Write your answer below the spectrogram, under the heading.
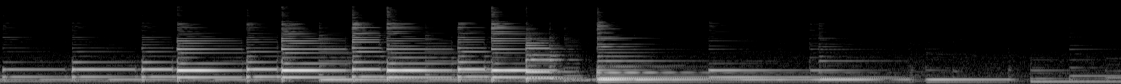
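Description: Classical guitar played solo in a song's instrumental break: a picked melody of separate notes, loudest in the middle. About six seconds in comes a strong chord that is left to ring, and a new chord is struck near the end.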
